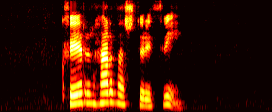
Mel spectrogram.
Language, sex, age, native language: Icelandic, female, 20-29, Icelandic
